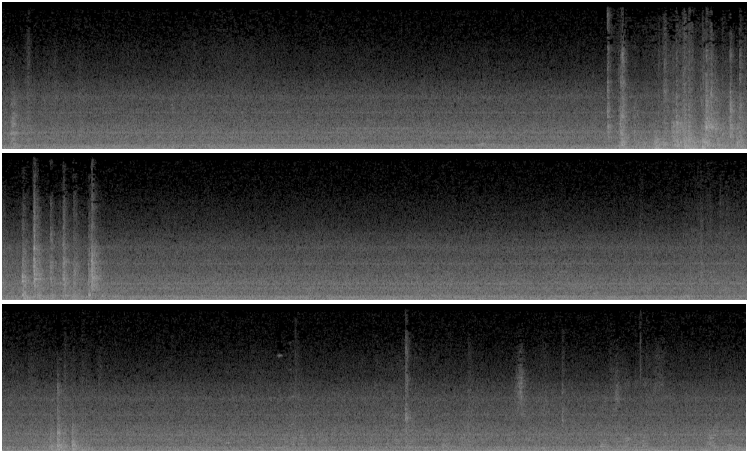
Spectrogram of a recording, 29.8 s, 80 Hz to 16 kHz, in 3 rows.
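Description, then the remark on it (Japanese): A steady low hum fills the cabin of a JR Kyushu 415 series electric train on the Nippō Line between Ōita and Kōzaki; partway through, a loud burst of hissing and mechanical clunks marks the doors sliding shut, followed later by a softer thump. “JR九州 415系 日豊線 大分から幸崎まで”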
